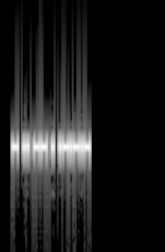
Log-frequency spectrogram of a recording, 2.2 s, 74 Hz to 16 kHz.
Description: Morse code, heard as a keyed tone, about 50 wpm, 700 Hz. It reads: TIME.
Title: 2x Word-Spacing - Sentences from Top 200 Words - 50wpm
